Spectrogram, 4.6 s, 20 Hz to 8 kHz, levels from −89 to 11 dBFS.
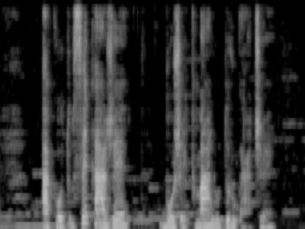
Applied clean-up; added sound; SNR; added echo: classical method Wiener filter.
